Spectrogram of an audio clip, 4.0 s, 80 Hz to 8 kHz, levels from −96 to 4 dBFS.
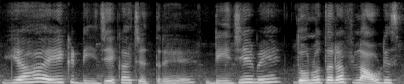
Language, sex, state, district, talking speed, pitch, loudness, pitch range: Hindi, female, Uttar Pradesh, Deoria, 175 wpm, 255 Hz, -21 LUFS, 215-275 Hz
